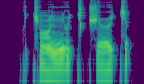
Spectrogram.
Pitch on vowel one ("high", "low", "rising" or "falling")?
low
